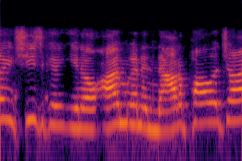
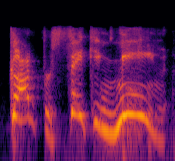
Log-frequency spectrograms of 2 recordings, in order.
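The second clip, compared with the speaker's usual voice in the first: emphatic rant; 3 semitones higher, 5 dB louder, slower than usual. Real, not acted. Mother venting to friends about her teen, loud and emphatic. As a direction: lean hard on every word, exasperated. Ranting about mean teenagers.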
